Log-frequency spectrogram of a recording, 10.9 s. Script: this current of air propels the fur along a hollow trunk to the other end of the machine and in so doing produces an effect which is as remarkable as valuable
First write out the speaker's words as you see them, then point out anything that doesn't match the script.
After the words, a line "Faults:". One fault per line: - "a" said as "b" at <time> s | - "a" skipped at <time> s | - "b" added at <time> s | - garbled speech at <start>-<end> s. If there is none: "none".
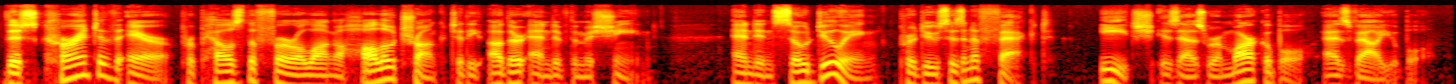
this current of air propels the fur along a hollow trunk to the other end of the machine and in so doing produces an effect each is as remarkable as valuable
Faults:
- "which" said as "each" at 8.3 s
